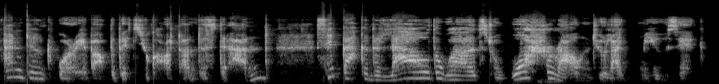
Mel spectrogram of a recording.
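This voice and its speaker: A woman voicing a kindly, concerned village librarian with a gentle, swooping delivery in a children's storybook reading. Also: a little high, very animated, normal speed, husky, in a whisper, pitched above the performer's own voice, full character voice, rough recording. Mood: kindly, helpful. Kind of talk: children's storybook read-aloud.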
